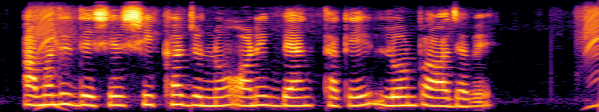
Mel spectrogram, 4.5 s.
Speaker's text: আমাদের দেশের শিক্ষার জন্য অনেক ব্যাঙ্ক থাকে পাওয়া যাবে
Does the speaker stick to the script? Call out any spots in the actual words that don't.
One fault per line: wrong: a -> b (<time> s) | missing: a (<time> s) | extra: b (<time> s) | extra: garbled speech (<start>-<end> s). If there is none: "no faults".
extra: লোন (2.9 s)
